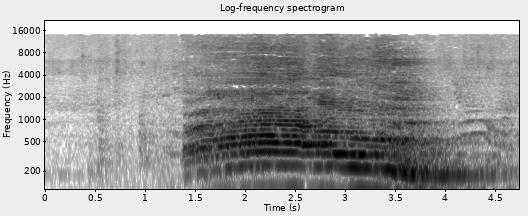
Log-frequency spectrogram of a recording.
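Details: Tigers Dai and Oga in a cage at Ehime Prefectural Tobe Zoo, Tobe, Ehime, Japan, early December 2023, growling and pacing; a quiet low hum, then a long loud rasping growl with rich stacked tones that slowly falls in pitch.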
